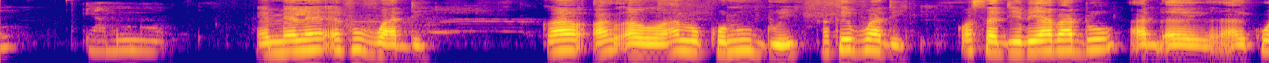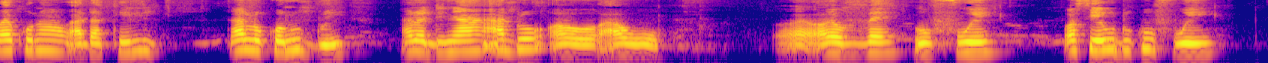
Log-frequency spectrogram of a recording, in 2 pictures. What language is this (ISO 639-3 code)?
kpo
